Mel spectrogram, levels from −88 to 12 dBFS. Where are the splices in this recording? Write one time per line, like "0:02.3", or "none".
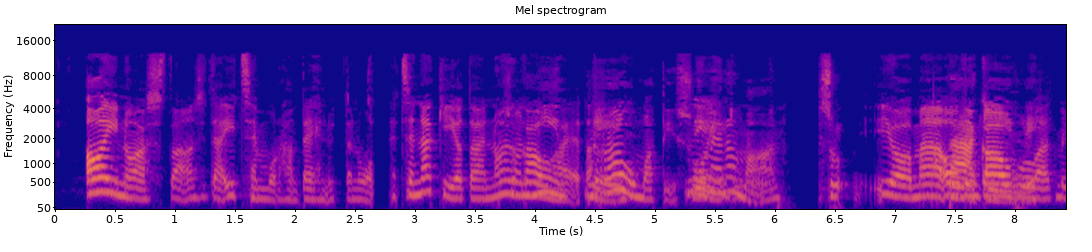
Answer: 0:02.6
0:06.4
